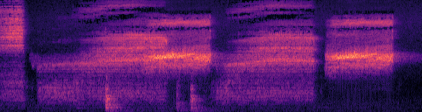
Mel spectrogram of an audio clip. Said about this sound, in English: Don't worry though. If you hear a barn owl screeching late at night while you're wandering through a forest, it's probably not a banshee.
